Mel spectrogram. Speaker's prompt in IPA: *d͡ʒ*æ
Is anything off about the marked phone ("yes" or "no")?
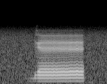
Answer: yes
